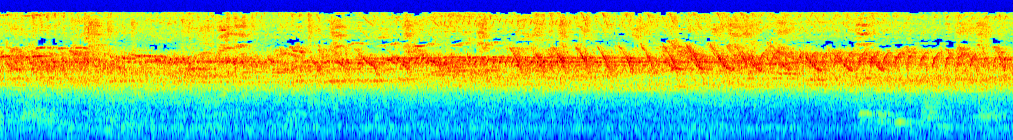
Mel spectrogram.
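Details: Hundreds of colorful canaries singing together in aviaries: a dense, continuous wall of high trilling and chirping warbles, many voices overlapping without pause and none standing out.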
